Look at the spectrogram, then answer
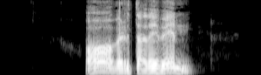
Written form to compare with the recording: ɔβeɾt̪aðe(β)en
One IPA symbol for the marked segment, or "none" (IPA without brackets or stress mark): β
